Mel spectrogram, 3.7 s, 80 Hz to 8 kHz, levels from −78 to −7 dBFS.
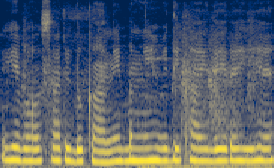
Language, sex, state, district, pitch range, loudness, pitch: Hindi, female, Haryana, Charkhi Dadri, 205-215 Hz, -11 LUFS, 210 Hz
